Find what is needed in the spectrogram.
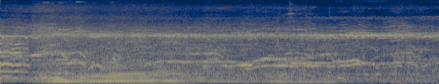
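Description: Protest crowd noise: many voices shouting and chanting over one another, with a steady high-pitched tone running underneath.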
